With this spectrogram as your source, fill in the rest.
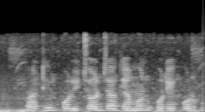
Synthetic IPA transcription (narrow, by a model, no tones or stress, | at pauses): baʈiɾpoɾit͡ɕɔɾd͡ʑaɡɛmonkoɾekoɾbo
